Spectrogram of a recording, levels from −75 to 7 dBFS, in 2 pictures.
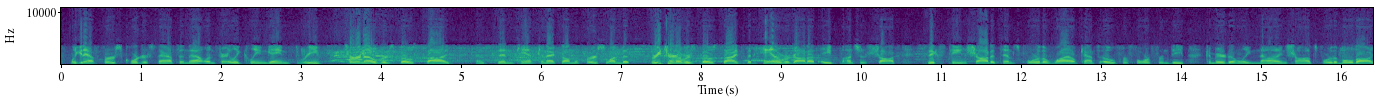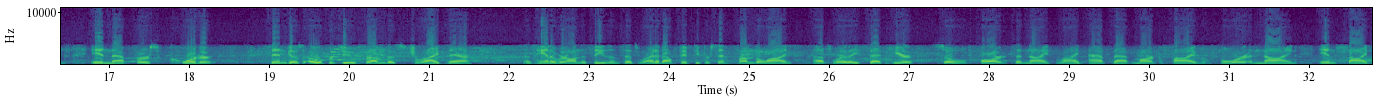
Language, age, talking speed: English, 40-59, 175 wpm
